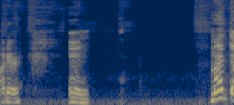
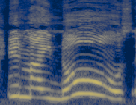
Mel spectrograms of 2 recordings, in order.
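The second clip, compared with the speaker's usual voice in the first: slow, higher-pitched imitation of a panicked child; mock panic; 6 semitones higher, much slower than usual. Mom voicing her son explaining where it is, mock panic. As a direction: imitate a distressed son, drawn out. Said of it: "panicking, and he's like".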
